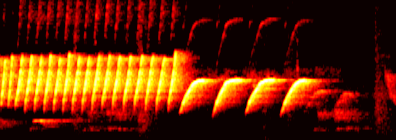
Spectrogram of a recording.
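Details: Belgian canary singing a fast, even high trill that breaks into four slower, loud rising sweeps before fading.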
